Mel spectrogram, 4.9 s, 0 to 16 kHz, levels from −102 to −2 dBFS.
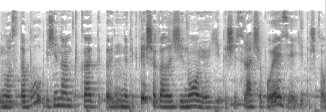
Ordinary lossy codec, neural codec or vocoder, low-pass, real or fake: MP3, 48 kbps; none; 10.8 kHz; real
